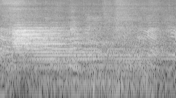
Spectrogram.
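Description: A loud blaring horn-like tone bursts in just after the start and fades away over about a second.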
